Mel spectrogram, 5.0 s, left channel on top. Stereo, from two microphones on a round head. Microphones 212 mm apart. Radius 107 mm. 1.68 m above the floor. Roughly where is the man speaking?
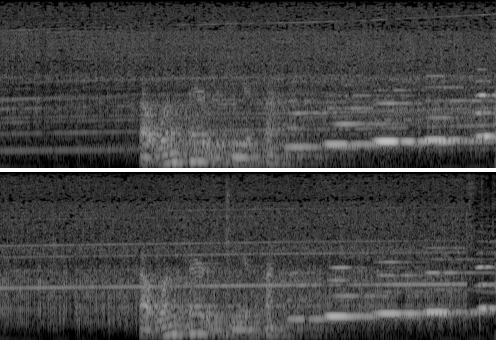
Right.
